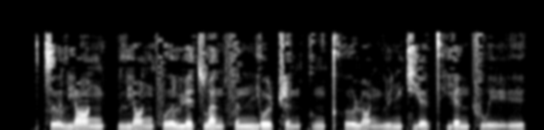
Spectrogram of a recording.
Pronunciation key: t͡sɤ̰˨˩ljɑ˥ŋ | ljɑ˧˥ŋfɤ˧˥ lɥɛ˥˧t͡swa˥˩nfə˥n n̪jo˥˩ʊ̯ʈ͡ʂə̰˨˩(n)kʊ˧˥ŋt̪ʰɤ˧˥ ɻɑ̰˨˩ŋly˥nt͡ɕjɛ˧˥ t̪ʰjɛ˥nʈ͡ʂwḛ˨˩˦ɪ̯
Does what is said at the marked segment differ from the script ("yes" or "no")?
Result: no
